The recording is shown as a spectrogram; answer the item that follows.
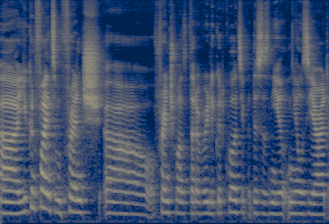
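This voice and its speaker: Fairly even intonation from a woman at a moderate pace. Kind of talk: cooking tutorial chat. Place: kitchen.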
